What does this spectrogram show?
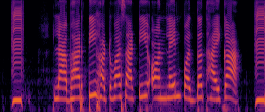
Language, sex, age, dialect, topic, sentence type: Marathi, female, 18-24, Varhadi, banking, question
